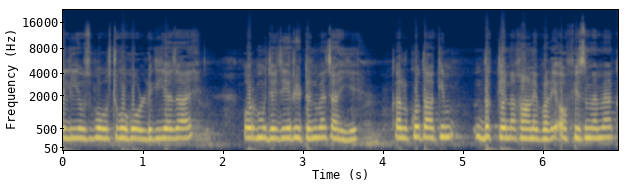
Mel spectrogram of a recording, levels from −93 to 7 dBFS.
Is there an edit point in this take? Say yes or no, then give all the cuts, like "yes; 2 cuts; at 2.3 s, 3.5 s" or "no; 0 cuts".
no; 0 cuts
